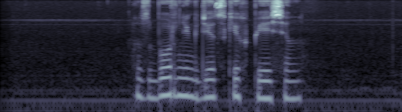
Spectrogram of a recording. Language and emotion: Russian, sad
